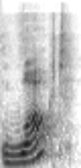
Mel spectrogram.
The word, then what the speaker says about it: walked: So, this one in this word, the L is silent. We do not say the L. Okay. And the last e d um usually after a c-k sound after a k sound. The e d sounds like a t t t t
